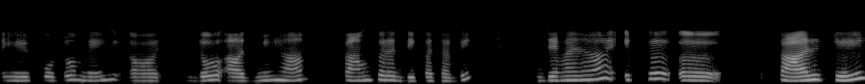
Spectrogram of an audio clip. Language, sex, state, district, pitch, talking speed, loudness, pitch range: Chhattisgarhi, female, Chhattisgarh, Rajnandgaon, 190 Hz, 125 wpm, -34 LUFS, 175-210 Hz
